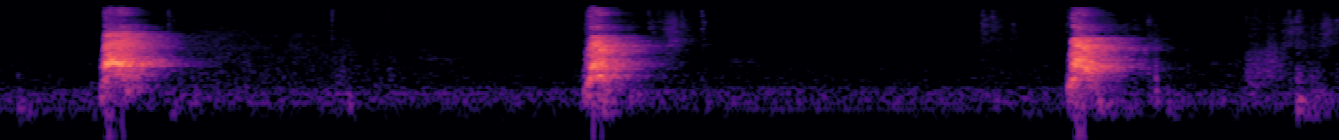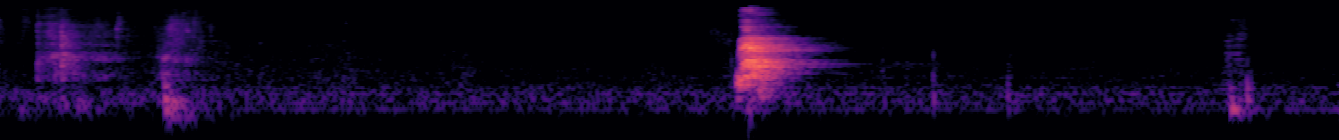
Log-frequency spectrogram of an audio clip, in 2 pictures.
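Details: Pet dog barking repeatedly: sharp, loud single barks at irregular intervals of two to five seconds, five strong barks with softer short yips and huffs between them, in a quiet room.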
